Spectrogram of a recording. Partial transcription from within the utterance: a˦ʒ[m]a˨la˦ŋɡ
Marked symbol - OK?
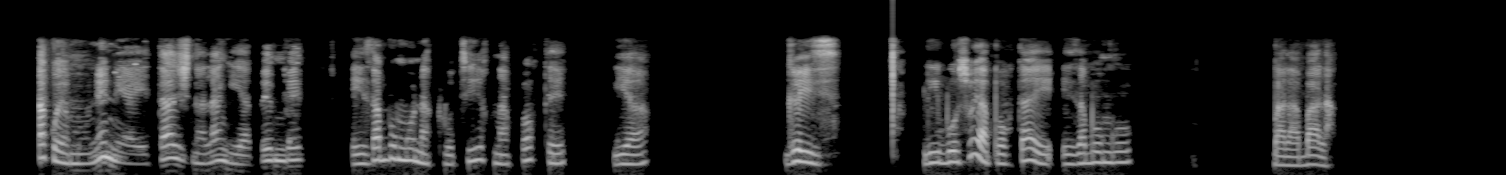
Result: no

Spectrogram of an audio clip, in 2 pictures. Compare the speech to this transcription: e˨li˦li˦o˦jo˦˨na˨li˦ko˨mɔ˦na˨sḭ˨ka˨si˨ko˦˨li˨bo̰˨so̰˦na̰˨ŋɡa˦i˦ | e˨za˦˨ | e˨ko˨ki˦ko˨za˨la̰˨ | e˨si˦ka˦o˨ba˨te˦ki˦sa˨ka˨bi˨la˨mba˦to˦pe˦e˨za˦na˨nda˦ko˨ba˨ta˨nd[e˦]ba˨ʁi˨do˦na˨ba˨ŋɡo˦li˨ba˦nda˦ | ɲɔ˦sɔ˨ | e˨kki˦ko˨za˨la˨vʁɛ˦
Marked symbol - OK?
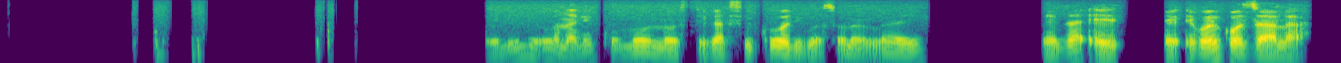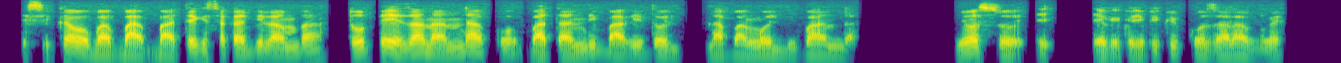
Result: no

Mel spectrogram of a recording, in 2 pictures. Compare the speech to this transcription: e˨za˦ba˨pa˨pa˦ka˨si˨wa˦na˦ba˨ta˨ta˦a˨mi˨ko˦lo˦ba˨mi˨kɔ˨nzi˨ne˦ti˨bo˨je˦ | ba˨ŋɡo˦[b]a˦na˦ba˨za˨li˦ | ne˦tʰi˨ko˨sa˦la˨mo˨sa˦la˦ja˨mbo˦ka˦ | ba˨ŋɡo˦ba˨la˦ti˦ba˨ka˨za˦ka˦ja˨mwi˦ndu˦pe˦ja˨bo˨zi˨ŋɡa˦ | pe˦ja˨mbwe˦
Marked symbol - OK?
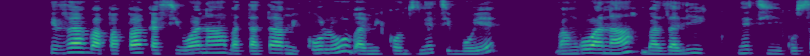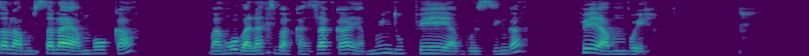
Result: no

